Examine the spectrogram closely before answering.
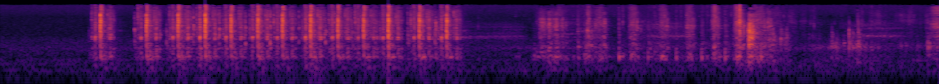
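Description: An electric typewriter rapidly strikes letters in quick bursts of clicks.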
